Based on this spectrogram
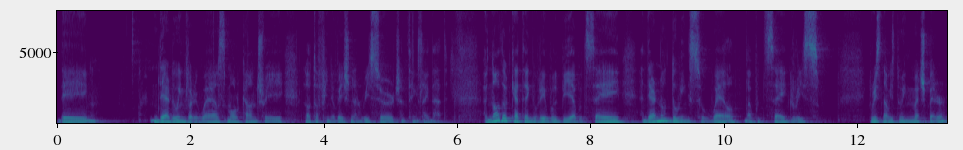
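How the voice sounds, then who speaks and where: Medium pitch and a dark, mellow, somewhat breathy tone from a man at a moderate pace, with ordinary pitch variation and audible room echo. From Spain, grew up in France. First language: Spanish. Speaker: lecturer on European affairs. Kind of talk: guest lecture.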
